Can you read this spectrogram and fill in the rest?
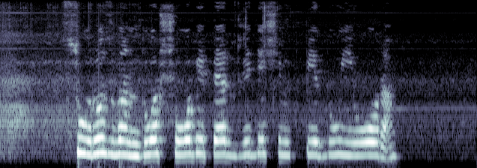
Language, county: Lithuanian, Alytus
